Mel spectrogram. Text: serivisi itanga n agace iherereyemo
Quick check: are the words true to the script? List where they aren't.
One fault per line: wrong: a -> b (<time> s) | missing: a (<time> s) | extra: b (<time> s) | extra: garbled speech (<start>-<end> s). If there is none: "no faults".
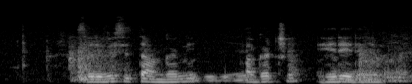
no faults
